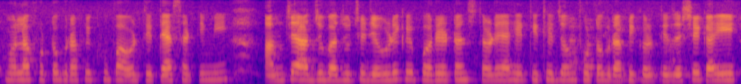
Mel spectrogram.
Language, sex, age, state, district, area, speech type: Marathi, female, 30-45, Maharashtra, Amravati, urban, spontaneous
